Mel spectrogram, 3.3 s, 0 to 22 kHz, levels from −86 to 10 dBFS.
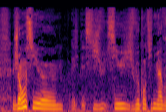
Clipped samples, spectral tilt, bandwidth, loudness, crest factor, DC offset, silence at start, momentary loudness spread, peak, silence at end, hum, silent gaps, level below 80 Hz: under 0.1%; -5.5 dB/octave; 16.5 kHz; -18 LUFS; 18 dB; under 0.1%; 0 s; 14 LU; 0 dBFS; 0 s; none; none; -40 dBFS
